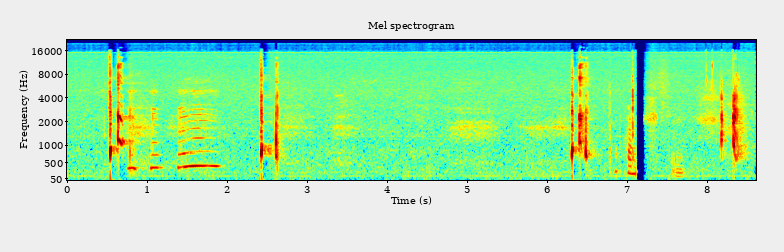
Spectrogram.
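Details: A 10-day-old baby girl, whose whole body shakes with each hiccup, gives several sharp, brief hiccups over a few seconds, with soft vocal sounds between them in a quiet room. Hiccups.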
